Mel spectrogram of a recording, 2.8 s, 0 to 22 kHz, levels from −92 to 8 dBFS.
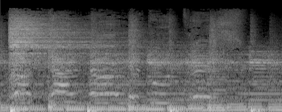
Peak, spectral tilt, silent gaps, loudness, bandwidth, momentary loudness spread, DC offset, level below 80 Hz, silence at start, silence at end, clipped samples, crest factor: -2 dBFS; -3.5 dB/octave; none; -22 LUFS; 16 kHz; 8 LU; under 0.1%; -26 dBFS; 0 s; 0 s; under 0.1%; 20 dB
